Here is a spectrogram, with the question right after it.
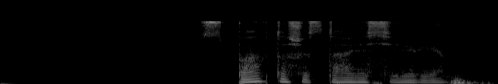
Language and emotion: Russian, sad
